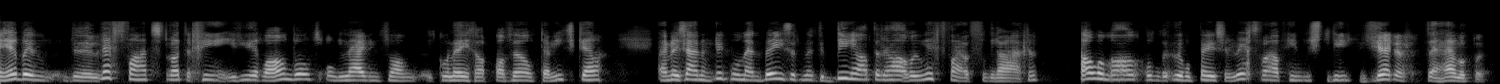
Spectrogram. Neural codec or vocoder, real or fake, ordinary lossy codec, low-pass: codec, 16 kHz, 0.5 kbps, FreqCodec, larger model; fake; none; none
